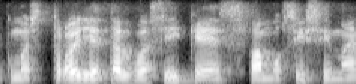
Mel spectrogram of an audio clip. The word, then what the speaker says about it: Strøget: Otra anécdota, estoy visitando a mi tío en Copenhague, en Dinamarca, en esta calle peatonal que se pronuncia como Strøget, algo así, que es famosísima en Dinamarca porque hay comercios y tal.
